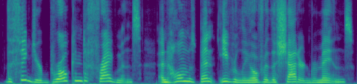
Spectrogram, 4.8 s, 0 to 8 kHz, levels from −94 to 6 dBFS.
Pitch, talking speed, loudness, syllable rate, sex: 235 Hz, 165 wpm, -18 LUFS, 5.9 syllables/s, female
